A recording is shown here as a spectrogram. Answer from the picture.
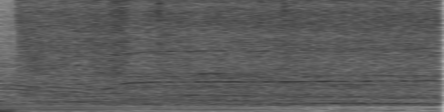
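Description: CNC cutting table's cutting head hissing steadily as it cuts steel plate.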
